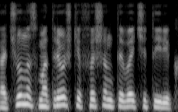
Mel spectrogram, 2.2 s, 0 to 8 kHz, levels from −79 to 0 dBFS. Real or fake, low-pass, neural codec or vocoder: real; 7.2 kHz; none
